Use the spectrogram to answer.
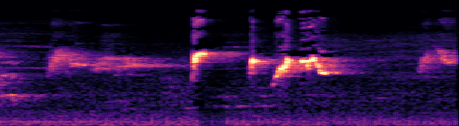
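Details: Red-whiskered bulbul singing in the morning, kept as a cage bird for song training: clear whistled phrases sliding around a steady pitch, with sharp bright notes bunched in the middle and a last rising whistle.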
